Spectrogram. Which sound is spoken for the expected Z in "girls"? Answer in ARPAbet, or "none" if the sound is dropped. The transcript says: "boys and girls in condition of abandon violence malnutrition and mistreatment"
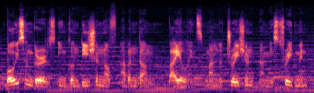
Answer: S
